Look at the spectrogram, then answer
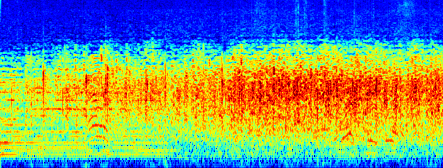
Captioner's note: audience applauding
